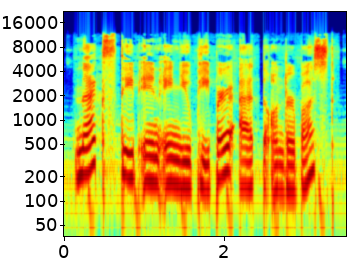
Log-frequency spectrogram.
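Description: Very slowly, a woman speaks with very wide pitch swings over music in the background. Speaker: patternmaker. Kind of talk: sewing tutorial voiceover.

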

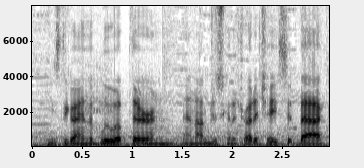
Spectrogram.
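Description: Music plays behind a man as he talks. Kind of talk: commentary.

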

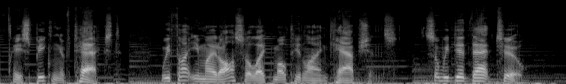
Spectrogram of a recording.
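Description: With music in the background, a man's speech moves along at a moderate pace. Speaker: voice actor. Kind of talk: corporate promo narration. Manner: casual, friendly.

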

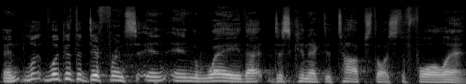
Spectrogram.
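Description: A man talks at a moderate pace. His tone is dark and mellow. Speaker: hairstylist educator. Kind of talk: tutorial. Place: stage.

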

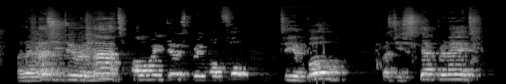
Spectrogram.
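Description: A man talks at a moderate pace. Audible room echo and light background noise fill the recording. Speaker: fitness instructor. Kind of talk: workout instruction. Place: gym. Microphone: camera far.

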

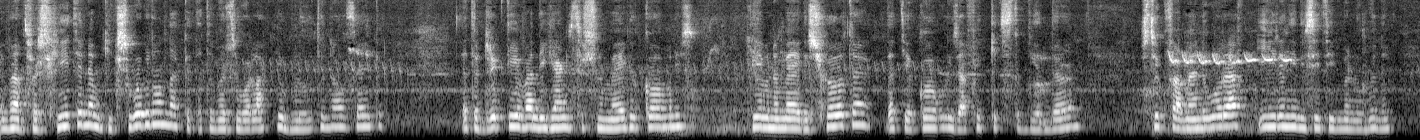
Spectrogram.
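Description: Over noticeable background noise, a woman at medium pitch talks at a moderate pace. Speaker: crime victim.

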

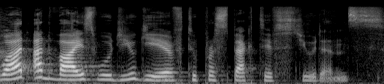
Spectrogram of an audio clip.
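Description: A woman speaks with an Italian accent at a very slow pace. The background is quiet. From Italy. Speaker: talk show host. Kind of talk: live talk show. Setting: stage with audience. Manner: animated. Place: studio.

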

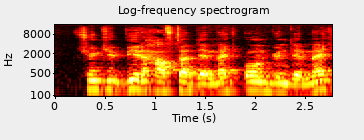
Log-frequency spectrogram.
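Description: There is audible room echo as a man speaks at a very slow pace with ordinary pitch variation. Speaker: religious teacher. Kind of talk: lecture. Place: office.

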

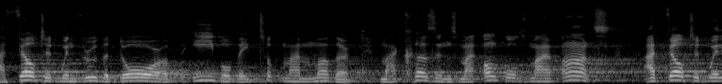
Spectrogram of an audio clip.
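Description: A man talks in a solemn tone at a fairly slow pace, with ordinary pitch variation. Noticeable background noise runs underneath. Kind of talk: spoken prayer within a choral work, solemn dying-elder monologue. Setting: concert performance, music recording. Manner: solemn, slow, reverent, heartfelt.

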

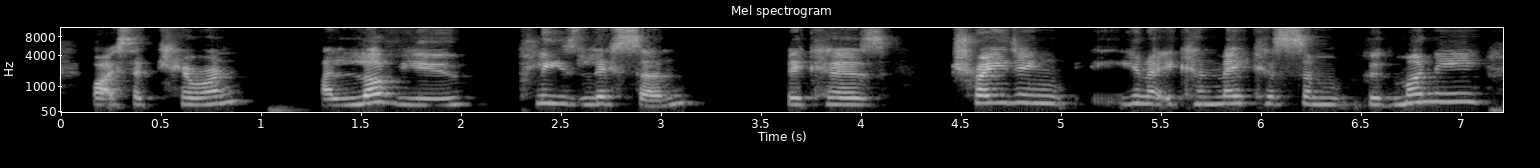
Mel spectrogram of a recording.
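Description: Over a quiet background, a woman speaks in a high voice with ordinary pitch variation. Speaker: network marketing team leader and trainer; trainer. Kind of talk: motivational training talk. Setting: video call. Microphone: webcam.

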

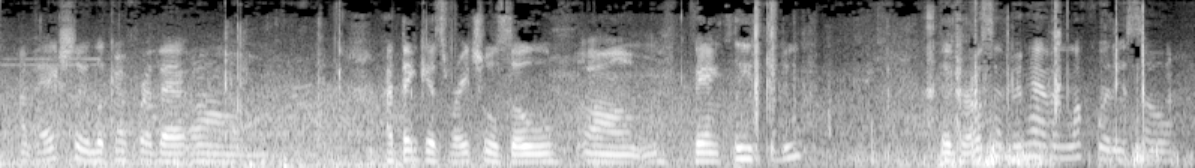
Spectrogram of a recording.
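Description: A woman at a fairly slow pace with ordinary pitch variation, over loud background noise, in a dry sound with no echo. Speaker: vlogger. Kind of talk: casual vlog chat. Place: street. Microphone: phone near.

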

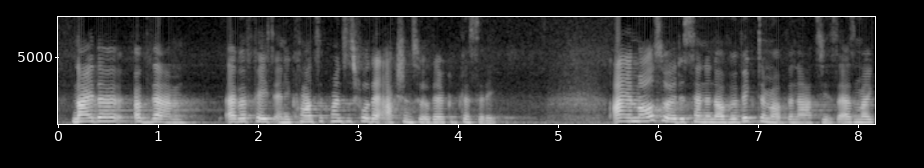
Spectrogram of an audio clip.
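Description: A woman with a German accent talks at a very fast pace. Her pitch is fairly high, with fairly even intonation. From Germany. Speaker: parent speaking at public comment. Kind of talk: public comment speech. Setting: school board meeting. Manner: formal.

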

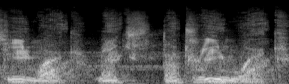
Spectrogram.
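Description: Over clear background music, a man puts on a raspy character voice at a very deep, low pitch. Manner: halting.

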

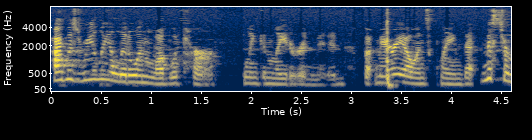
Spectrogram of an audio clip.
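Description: This is a plain, everyday voice, a woman's, pitched fairly low. She speaks at a fairly quick pace. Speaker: teacher reading aloud. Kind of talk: read-aloud narration. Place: home room. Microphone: webcam.

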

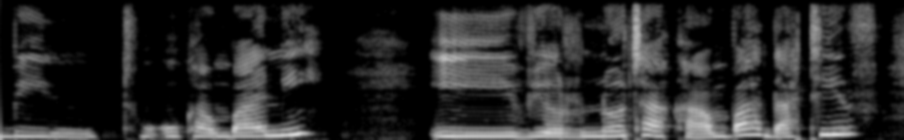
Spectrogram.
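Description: Dry with no echo and a quiet background, a woman speaks fairly slowly in a dark, mellow tone. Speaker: vlogger. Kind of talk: casual vlog chat. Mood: excited, cheerful. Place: car.

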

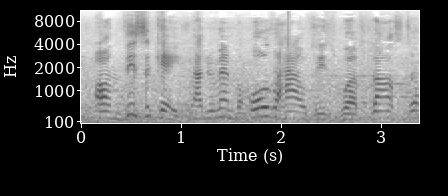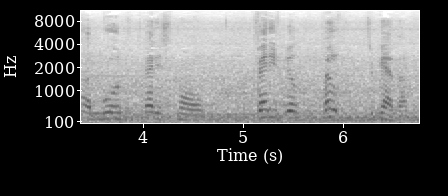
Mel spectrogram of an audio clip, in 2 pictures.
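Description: A man's voice comes through loud background noise, keeping a moderate pace. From Wales. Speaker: tour guide. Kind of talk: guided tour commentary. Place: street.

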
